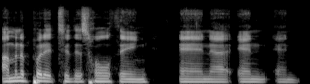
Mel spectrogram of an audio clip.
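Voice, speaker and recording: A man's voice: fairly even intonation, brisk, fairly bright tone, smooth, no echo, studio quality. Casual male podcast host with a tenor voice. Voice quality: self-described high tenor voice. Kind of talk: casual podcast chat about own experiences.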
